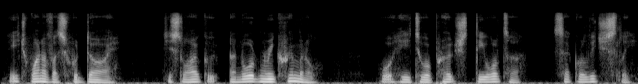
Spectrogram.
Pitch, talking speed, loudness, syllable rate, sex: 110 Hz, 170 wpm, -19 LUFS, 6.4 syllables/s, male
